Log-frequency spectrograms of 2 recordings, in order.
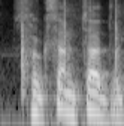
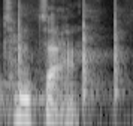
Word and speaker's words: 參: 3자도 있어요 요것도 석삼사에요 근데 이거는 발음이 두 가지죠 석상자도 되고 또 참여한다 참여할 참자 두 가지로 발음이 돼요 어떤 때는 3이 되고 어떤 때는 참이 되고 두 가지로 발음을 해요 요거는 요거는 발음이 한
